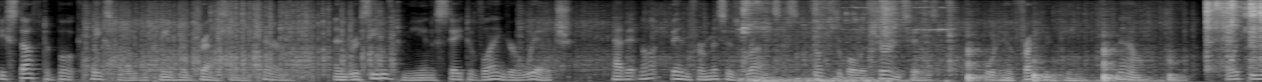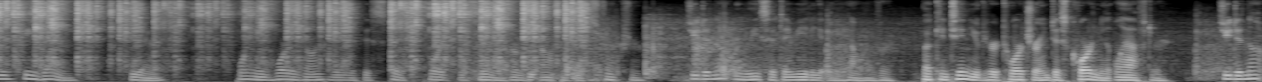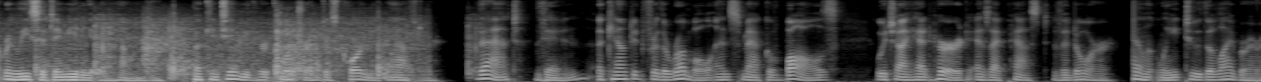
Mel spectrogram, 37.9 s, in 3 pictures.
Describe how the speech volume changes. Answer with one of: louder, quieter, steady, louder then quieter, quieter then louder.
louder then quieter.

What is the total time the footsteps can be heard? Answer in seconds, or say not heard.
11 s.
